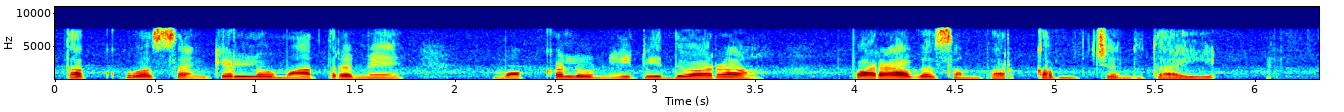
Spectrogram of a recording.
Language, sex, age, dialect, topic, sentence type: Telugu, female, 18-24, Central/Coastal, agriculture, statement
